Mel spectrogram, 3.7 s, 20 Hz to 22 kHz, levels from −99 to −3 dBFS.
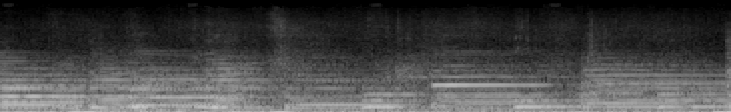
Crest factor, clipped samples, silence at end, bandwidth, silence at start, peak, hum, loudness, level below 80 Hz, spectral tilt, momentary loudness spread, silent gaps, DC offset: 14 dB; under 0.1%; 0 s; 9 kHz; 0 s; -16 dBFS; none; -34 LUFS; -36 dBFS; -8.5 dB/octave; 5 LU; none; under 0.1%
